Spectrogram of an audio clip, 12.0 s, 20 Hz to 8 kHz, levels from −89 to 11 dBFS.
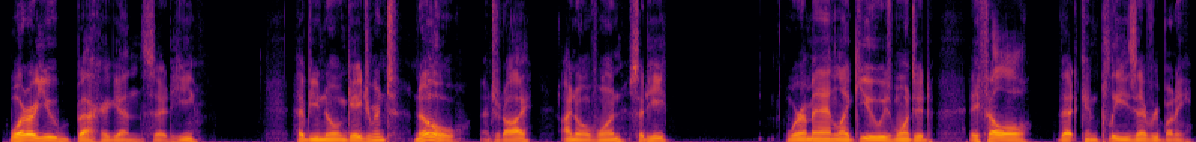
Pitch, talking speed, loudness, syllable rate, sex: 110 Hz, 160 wpm, -19 LUFS, 5.7 syllables/s, male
